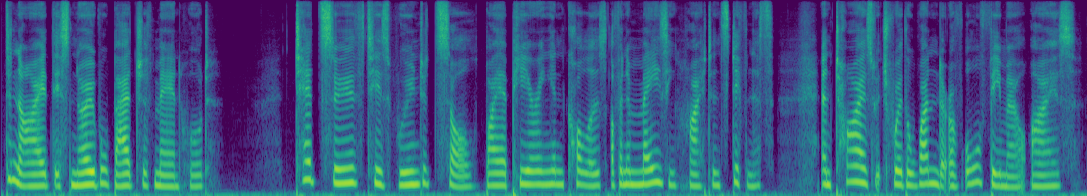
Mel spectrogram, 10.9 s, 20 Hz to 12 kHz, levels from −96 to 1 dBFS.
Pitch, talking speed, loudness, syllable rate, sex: 220 Hz, 170 wpm, -20 LUFS, 5.0 syllables/s, female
